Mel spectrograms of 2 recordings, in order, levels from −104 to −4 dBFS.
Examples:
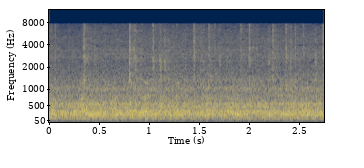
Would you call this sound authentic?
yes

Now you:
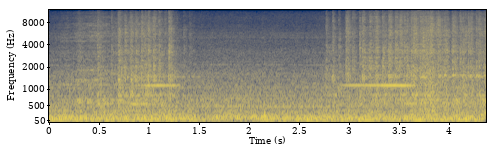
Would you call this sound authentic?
yes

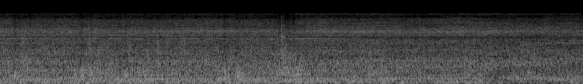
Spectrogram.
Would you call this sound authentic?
yes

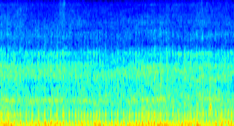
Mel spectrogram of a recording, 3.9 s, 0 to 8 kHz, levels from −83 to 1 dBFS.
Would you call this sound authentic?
yes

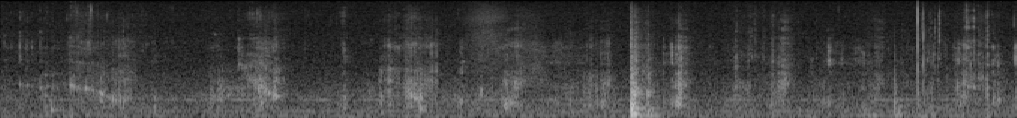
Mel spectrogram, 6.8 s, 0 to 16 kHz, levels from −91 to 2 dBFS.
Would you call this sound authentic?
yes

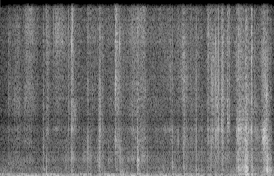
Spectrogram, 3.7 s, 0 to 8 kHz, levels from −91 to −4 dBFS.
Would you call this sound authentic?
no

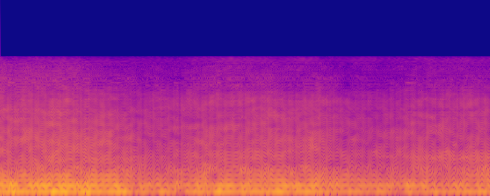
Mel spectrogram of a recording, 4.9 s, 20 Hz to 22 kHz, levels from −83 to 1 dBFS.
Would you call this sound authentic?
no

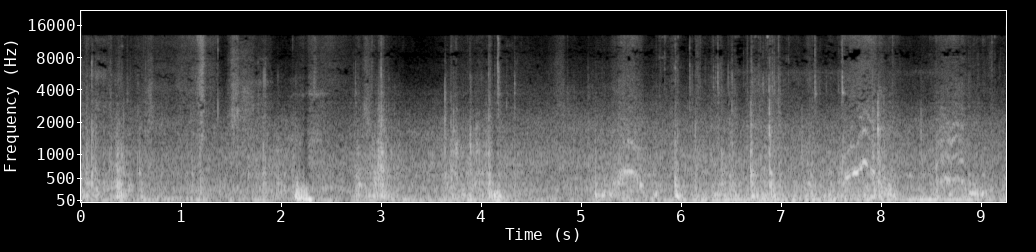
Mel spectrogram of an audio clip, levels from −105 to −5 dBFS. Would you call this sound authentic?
no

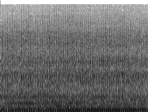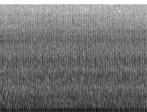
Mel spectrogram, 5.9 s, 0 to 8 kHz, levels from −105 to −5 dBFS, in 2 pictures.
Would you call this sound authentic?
yes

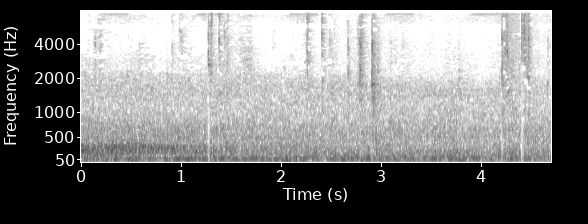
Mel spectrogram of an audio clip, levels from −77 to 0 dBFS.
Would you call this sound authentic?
yes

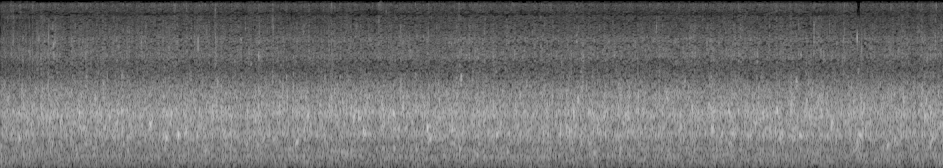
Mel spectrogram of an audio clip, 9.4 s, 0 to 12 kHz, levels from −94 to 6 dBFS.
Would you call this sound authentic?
no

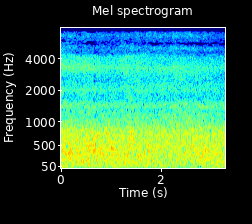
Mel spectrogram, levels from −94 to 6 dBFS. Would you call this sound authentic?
yes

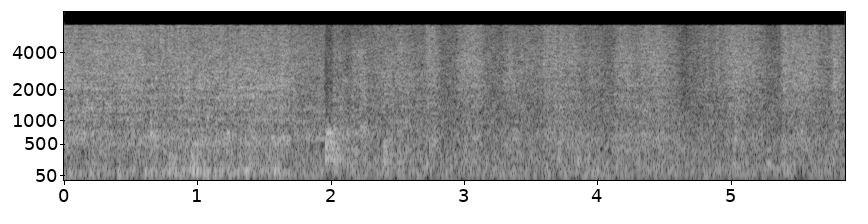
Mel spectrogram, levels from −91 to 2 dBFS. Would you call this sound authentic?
yes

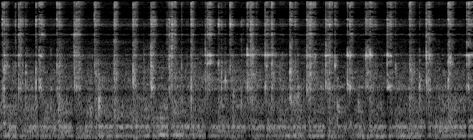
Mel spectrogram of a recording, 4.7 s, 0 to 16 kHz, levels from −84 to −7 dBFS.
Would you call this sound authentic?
no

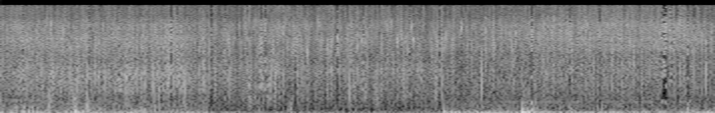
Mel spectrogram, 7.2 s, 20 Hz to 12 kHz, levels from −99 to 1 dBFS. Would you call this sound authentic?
yes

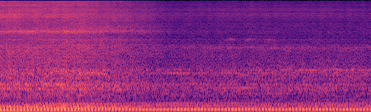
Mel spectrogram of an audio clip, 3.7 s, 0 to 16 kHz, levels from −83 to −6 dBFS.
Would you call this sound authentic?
no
